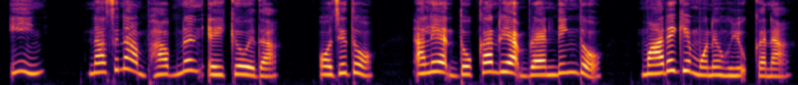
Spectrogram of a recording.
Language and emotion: Santali, sad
